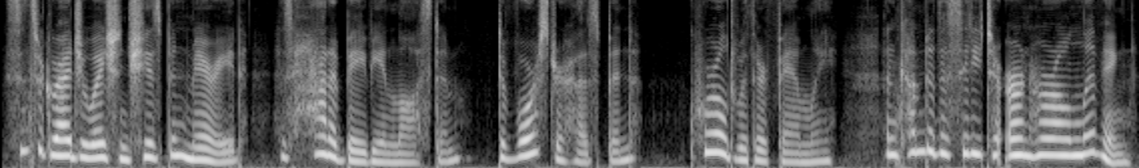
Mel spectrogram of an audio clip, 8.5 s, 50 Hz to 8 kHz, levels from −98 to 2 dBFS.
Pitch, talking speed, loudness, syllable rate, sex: 235 Hz, 220 wpm, -18 LUFS, 6.2 syllables/s, female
